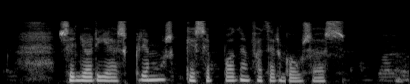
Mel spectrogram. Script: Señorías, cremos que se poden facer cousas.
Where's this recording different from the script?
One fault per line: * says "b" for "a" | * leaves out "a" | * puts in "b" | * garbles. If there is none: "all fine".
all fine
